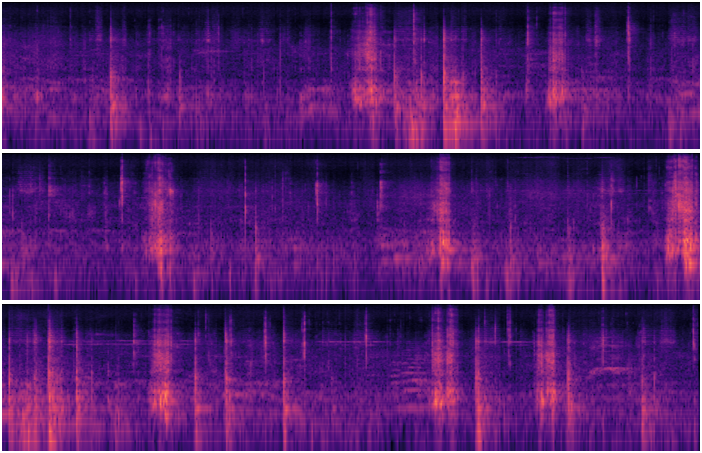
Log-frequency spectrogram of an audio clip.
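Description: Close-miked finger licking and lip smacking: sharp, wet smacks every second or two as food-covered fingers are sucked clean after eating from a stainless steel plate.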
